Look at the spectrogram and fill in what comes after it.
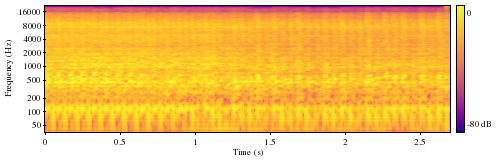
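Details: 1972 Honda CT90 K4 after carburetor rebuild, first kick start: small single thumps at idle with a slightly lumpy, wandering beat; idle unsettled, owner says carburetor needs adjusting.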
